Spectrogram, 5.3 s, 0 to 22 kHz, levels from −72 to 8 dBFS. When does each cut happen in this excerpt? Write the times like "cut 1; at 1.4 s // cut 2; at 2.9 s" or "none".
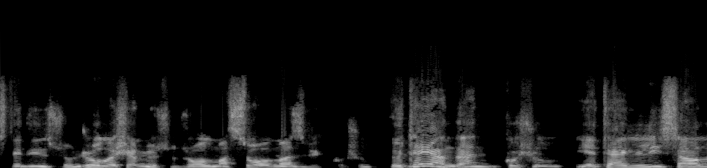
cut 1; at 2.8 s // cut 2; at 3.8 s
